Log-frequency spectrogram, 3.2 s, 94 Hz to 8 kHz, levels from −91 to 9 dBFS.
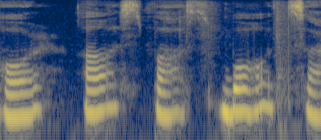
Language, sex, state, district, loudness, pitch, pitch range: Hindi, female, Himachal Pradesh, Shimla, -16 LUFS, 230 Hz, 220-250 Hz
